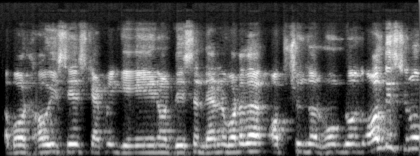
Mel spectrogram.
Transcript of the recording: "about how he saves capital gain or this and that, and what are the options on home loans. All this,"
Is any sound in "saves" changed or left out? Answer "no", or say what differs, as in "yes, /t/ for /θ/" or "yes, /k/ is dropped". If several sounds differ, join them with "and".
yes, /v/ is dropped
